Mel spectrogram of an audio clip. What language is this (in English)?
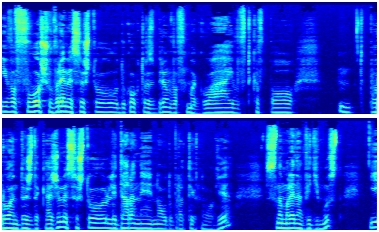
Bulgarian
